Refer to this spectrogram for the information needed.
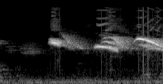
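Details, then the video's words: Green-winged saltator, called trinca-ferro in Portuguese, singing three loud whistled phrases, slurred and falling, in a short clear burst with a quiet background. "Trinca Ferro (cantando)"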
